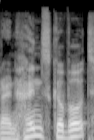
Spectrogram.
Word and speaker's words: Reinheitsgebot: You know, you don't roll your R's in German. The Reinheitsgebot, sorry.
